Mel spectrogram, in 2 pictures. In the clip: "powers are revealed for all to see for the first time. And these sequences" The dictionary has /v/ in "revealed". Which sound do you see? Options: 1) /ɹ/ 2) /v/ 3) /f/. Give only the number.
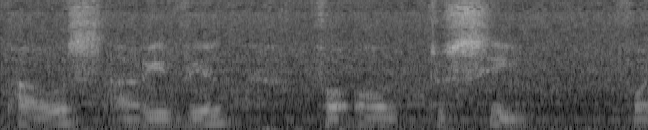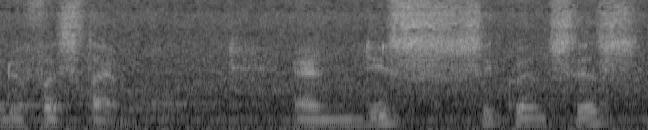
2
